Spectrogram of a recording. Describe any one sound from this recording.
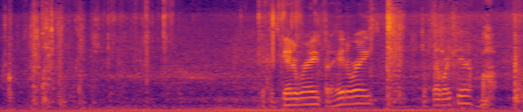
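A plastic bag rustles as items are taken out.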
